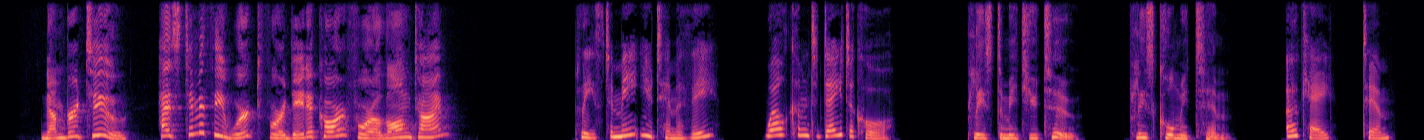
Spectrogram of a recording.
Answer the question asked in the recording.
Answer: The answer is no. He is new to the company.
